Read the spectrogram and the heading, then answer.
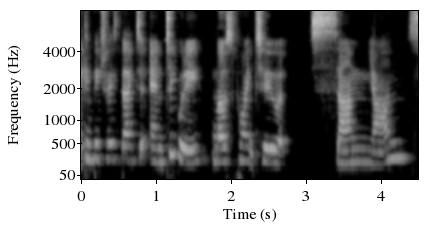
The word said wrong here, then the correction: Samhain: I saw that it's pronounced Samhain. – Oh, Samhain, you're right. – Yeah, right. – I don't know why they have an M in there, but I don't know about...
